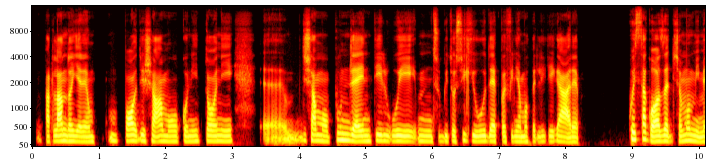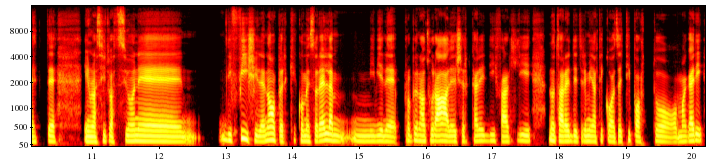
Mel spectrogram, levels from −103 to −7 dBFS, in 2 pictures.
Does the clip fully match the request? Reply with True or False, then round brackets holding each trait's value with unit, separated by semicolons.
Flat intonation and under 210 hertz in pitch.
True (1.7 semitones; 140 Hz)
